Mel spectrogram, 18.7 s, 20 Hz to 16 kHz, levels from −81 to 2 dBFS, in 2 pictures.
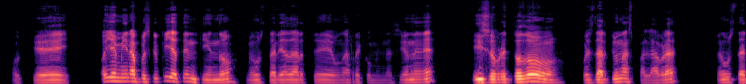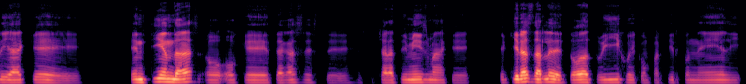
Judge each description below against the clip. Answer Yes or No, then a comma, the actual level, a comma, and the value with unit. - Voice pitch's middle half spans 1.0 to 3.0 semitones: Yes, narrow, 2.4 semitones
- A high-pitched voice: No, low, 110 Hz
